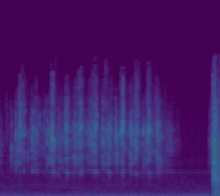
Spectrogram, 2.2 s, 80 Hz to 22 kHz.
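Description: Dice rattle steadily in rapid, even clicks for about two seconds, as if shaken in a cup, then land with a sudden louder clatter at the end. No voices. They are rolled in a tabletop game to aim a proton pack, after the player spends 4 brownie points for extra dice.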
